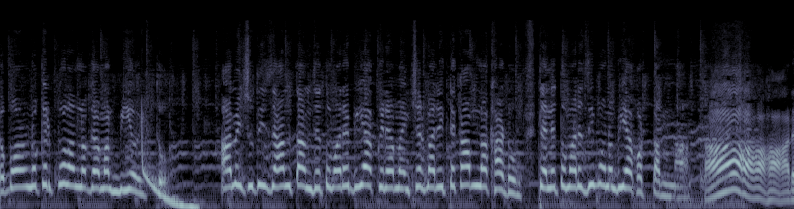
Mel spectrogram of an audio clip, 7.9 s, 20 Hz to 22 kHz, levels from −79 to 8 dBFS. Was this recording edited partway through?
no; 0 cuts

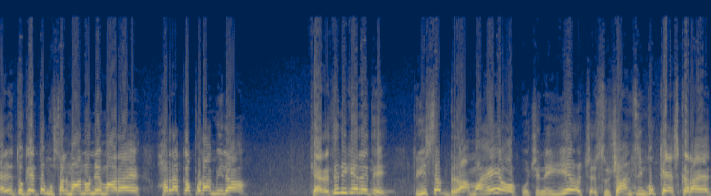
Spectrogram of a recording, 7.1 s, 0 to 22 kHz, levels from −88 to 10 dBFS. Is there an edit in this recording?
no; 0 cuts

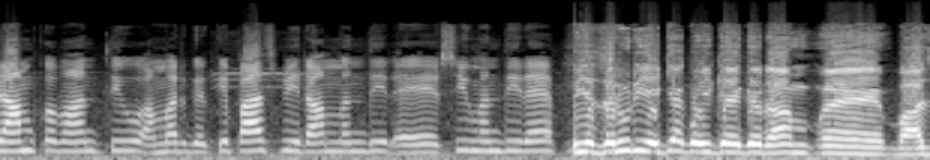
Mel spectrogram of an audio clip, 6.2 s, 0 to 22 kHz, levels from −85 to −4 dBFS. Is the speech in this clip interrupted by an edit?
yes; 1 cut; at 3.8 s

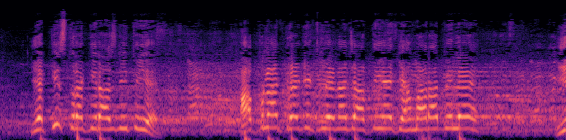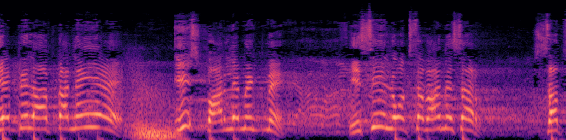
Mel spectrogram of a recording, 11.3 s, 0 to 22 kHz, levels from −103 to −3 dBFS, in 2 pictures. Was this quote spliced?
yes; 1 cut; at 7.0 s

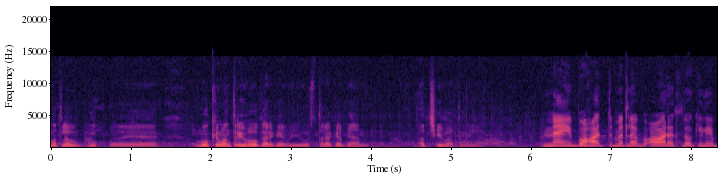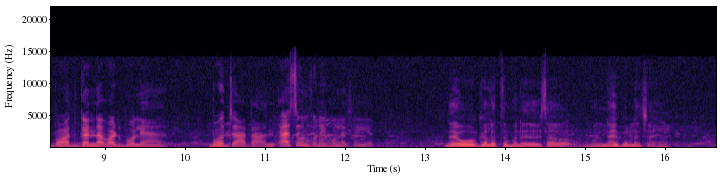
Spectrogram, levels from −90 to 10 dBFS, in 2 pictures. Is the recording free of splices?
no; 2 cuts; at 6.0 s, 12.4 s

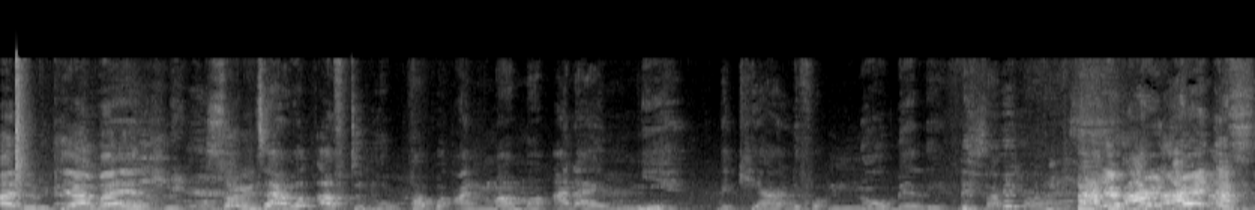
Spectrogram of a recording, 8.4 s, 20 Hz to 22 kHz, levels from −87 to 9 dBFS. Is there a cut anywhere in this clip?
no; 0 cuts

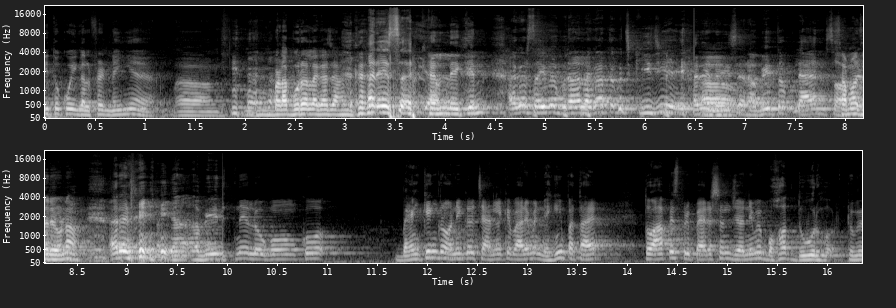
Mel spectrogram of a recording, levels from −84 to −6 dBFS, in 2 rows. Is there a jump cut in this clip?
yes; 2 cuts; at 6.4 s, 9.9 s

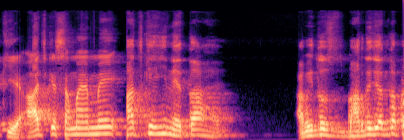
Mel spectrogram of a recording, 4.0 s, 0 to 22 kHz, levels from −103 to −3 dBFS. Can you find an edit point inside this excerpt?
yes; 1 cut; at 1.3 s

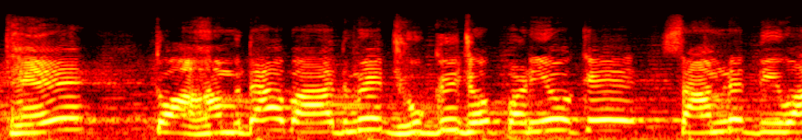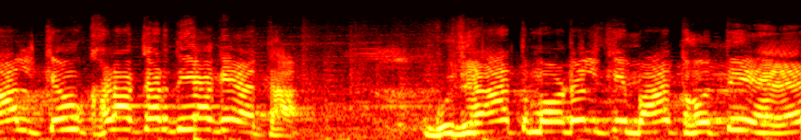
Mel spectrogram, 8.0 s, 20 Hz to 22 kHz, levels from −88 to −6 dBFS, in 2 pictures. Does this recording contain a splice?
no; 0 cuts

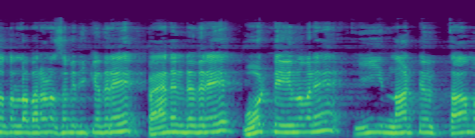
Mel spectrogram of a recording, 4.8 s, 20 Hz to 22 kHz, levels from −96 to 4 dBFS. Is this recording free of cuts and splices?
no; 2 cuts; at 1.4 s, 2.3 s

